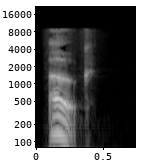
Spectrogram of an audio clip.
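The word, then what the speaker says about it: oc: In the north, oil eventually became oui, and in the south, the word for yes was pronounced oak. So those dialects became known as the Languedoc, literally the languages of oak.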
